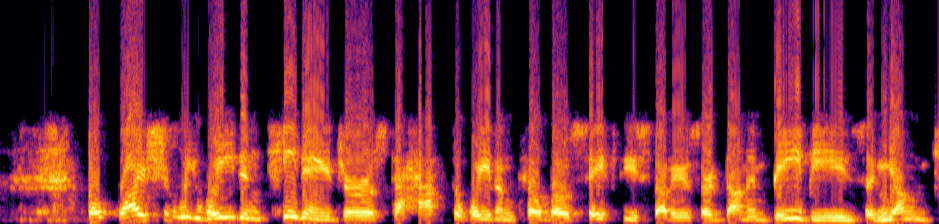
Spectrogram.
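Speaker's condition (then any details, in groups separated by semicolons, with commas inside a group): No condition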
